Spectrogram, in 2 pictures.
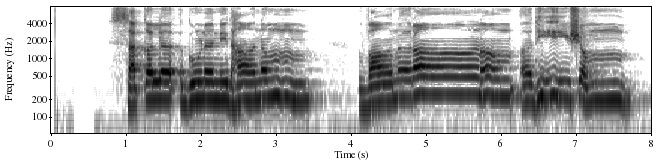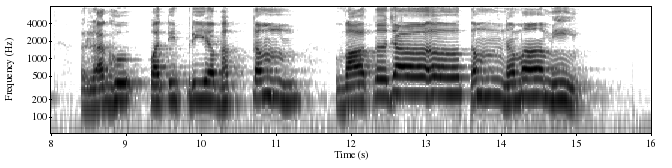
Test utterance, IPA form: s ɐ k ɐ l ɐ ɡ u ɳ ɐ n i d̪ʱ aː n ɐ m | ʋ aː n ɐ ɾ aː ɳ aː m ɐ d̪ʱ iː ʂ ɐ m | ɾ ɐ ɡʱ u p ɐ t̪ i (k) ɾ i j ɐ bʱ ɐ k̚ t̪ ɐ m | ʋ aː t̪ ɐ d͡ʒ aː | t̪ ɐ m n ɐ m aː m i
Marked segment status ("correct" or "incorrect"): incorrect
